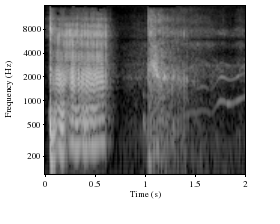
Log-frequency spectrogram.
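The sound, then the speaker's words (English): A loud, buzzy fart lasting about half a second, followed after a short pause by a second rougher, sputtering burst that trails off with a faint whistling tone. “Farts are hilarious.”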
